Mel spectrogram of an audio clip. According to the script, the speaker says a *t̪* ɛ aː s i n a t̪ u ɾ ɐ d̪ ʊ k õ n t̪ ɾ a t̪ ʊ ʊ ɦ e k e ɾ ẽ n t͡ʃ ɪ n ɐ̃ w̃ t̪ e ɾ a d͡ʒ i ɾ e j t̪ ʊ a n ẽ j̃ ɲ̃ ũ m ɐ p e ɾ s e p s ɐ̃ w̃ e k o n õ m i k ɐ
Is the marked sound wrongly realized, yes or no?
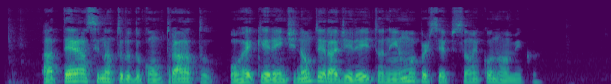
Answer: no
